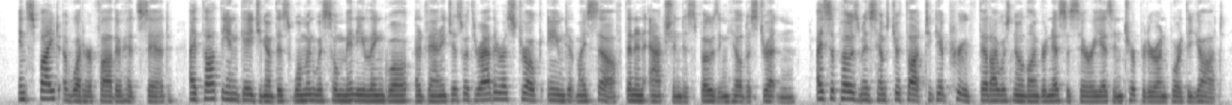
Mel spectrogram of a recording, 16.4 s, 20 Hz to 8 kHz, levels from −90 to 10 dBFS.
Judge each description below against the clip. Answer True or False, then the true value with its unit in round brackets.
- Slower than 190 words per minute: False (195 wpm)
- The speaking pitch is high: False (150 Hz)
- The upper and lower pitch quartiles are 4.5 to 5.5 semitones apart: False (2.7 semitones)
